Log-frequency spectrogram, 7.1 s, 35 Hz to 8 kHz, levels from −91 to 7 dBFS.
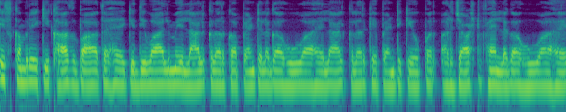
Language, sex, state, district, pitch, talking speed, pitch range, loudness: Hindi, male, Punjab, Pathankot, 130 Hz, 230 wpm, 125-135 Hz, -16 LUFS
